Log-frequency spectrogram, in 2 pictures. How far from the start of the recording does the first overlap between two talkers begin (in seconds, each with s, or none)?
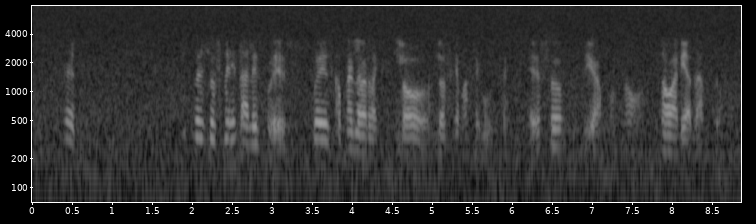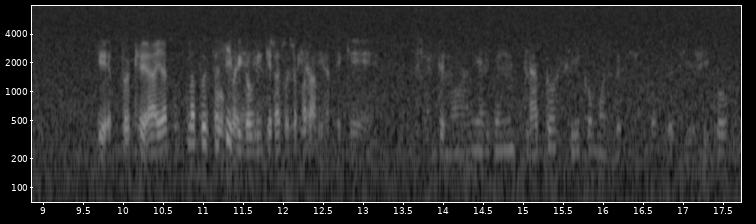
11.1 s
